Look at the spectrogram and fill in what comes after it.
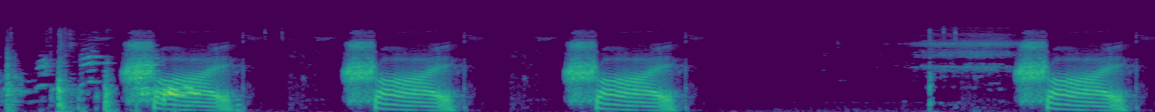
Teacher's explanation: So what I'm hearing is a retroflex sh. If we start from a s, a plain s that we have in say or sigh, pull the tongue tip back sh until it's doing this kind of a shape.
